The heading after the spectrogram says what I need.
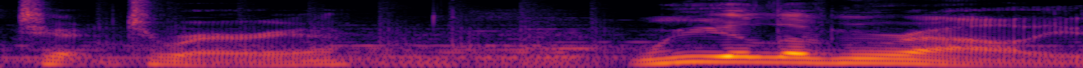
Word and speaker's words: Terraria: Neko says, yes, it's Tundaria, whoops, I said it wrong, Terraria.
